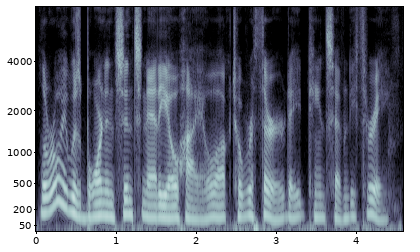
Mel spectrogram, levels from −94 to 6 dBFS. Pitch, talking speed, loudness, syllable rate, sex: 130 Hz, 155 wpm, -17 LUFS, 4.8 syllables/s, male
